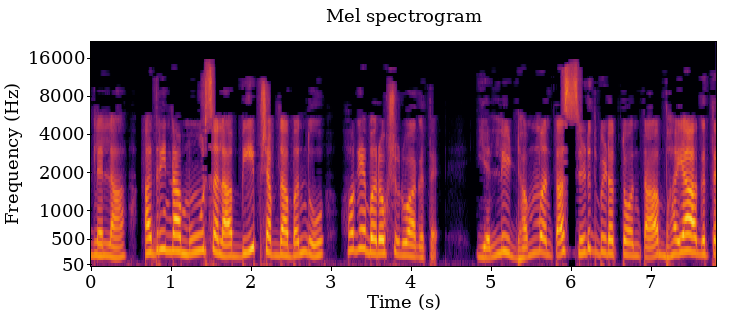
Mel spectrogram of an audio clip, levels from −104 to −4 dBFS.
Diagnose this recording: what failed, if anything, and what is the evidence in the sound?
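The speech has a ringing, washy quality, with a hiss that rises and falls with the signal and nothing above 15.3 kHz. This is likely WMA compression at the codec stage. The plainly audible damage fits a low bitrate around 48 kbps, where the quantiser drops weak spectral lines.

Pre-echo appears as a brief hiss just before sharp attacks at 0.63, 2.07 and 6.87 s, smeared over about 56 ms each time. The codec spreads its coarse quantisation noise across the whole transform block, filling the quiet instant ahead of the onset.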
